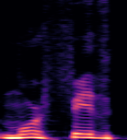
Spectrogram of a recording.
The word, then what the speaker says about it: Morfydd: Morfydd Clark is how you pronounce it, because I think her name is Welsh.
